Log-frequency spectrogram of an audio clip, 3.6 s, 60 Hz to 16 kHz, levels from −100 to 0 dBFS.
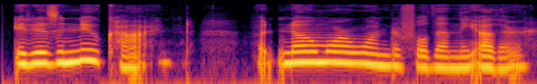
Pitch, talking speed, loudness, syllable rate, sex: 225 Hz, 185 wpm, -15 LUFS, 5.0 syllables/s, female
